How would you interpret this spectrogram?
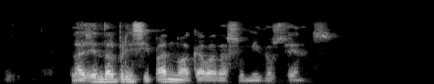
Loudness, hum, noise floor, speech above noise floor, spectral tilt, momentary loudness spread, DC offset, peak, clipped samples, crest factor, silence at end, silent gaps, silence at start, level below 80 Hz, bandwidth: -18 LUFS; none; -82 dBFS; 64 dB; -4 dB/octave; 15 LU; under 0.1%; -2 dBFS; under 0.1%; 18 dB; 1.05 s; none; 0.7 s; -58 dBFS; 8.2 kHz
